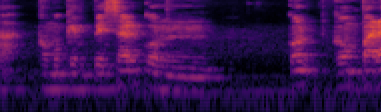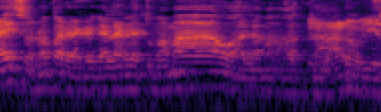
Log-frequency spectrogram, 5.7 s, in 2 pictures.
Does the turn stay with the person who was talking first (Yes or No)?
No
